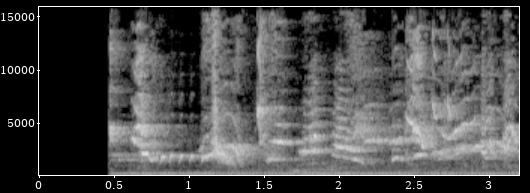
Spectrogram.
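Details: Oriental magpie-robin singing in ngobra style: after a short silence, a dense run of harsh squawking and chattering notes with rapid slurred whistles, loud and continuous, over a faint steady low hum.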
